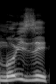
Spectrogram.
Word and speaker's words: Moise: même sur le prénom puisqu'il le prononce en italien. Moïse devient Moisé donc Moéin ou Moïse Ken.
